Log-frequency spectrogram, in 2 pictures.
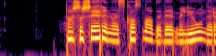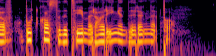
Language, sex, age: Norwegian, female, 29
